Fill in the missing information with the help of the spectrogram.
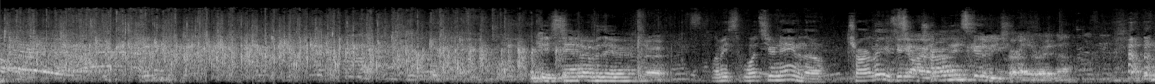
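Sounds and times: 
audience clapping: 0.0s - 5.9s
speech: 5.4s - 11.5s
laughter: 11.0s - 11.5s.

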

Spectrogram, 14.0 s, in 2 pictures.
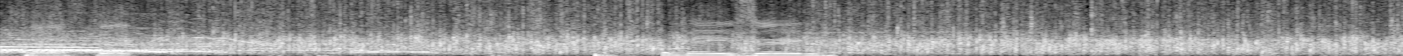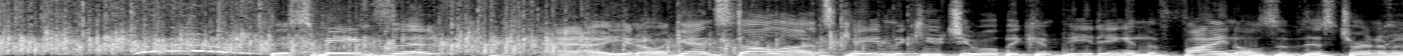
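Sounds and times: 
loud sustained applause from a large audience: 0.0s - 11.6s
speech: 0.5s - 0.9s, 3.3s - 4.3s, 8.4s - 14.0s.

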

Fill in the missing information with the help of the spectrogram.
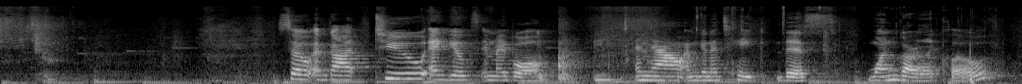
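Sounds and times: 
hands washed under a running tap: 0.0s - 1.4s
speech: 2.9s - 10.0s.

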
